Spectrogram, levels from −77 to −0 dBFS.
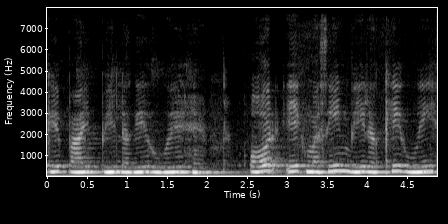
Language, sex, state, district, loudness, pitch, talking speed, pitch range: Hindi, male, Uttar Pradesh, Lalitpur, -14 LUFS, 230 Hz, 160 wpm, 225-245 Hz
